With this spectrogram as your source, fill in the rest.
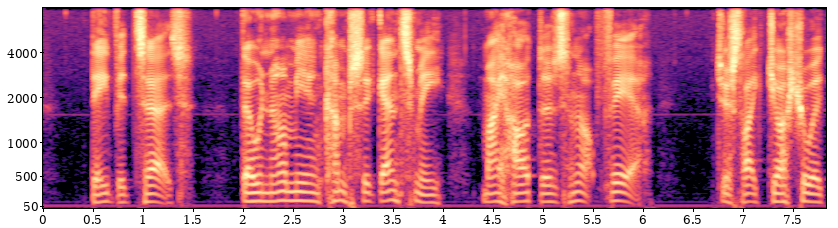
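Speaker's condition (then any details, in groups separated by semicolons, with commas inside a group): Multiple sclerosis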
